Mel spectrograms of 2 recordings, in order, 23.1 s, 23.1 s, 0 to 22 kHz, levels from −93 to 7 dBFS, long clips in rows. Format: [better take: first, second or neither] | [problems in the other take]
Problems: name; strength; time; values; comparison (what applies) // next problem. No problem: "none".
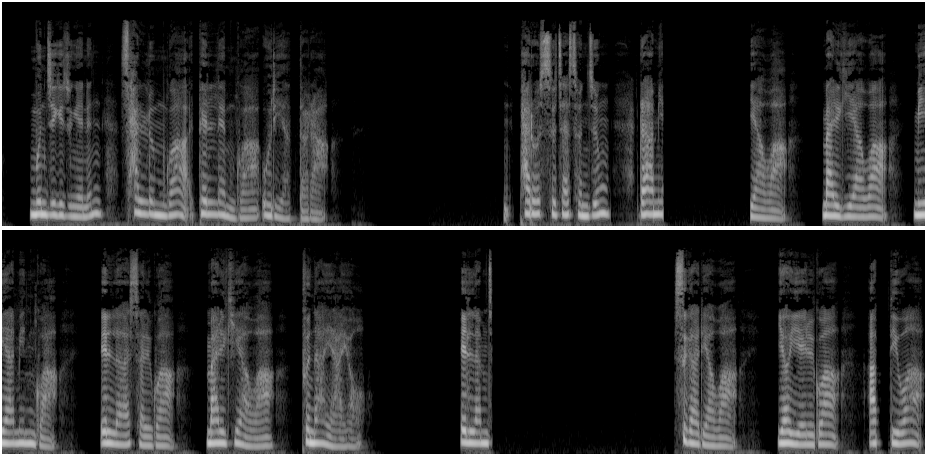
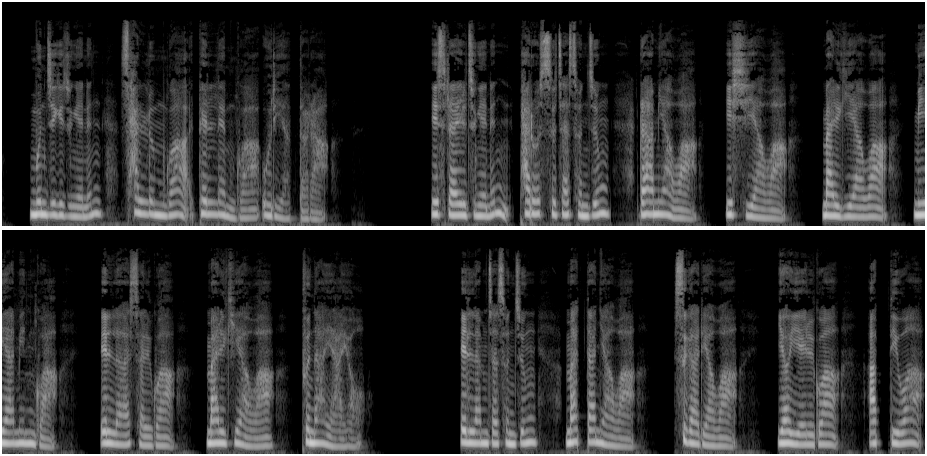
second | audio cutting out; at 5.5 s for 1 s, at 8.5 s for 1 s and at 18 s for 2 s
